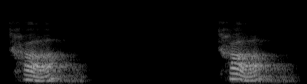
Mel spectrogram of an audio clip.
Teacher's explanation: where my tongue is touching the back of the front teeth that's dental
